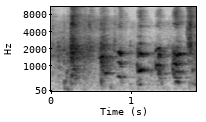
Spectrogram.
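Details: Labrador Retriever puppies from a litter of six, indoors on a morning after waking, make a string of short, high-pitched whimpers and yips about every quarter second, with some soft rustling.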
